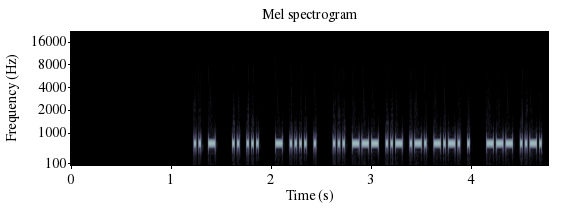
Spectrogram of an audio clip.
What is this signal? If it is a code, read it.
Morse code, heard as a keyed tone, about 53 wpm, 700 Hz. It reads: IT IS THE SOURCE OF
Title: Sentences from Top 1000 Words - Review Part 5 - 50wpm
